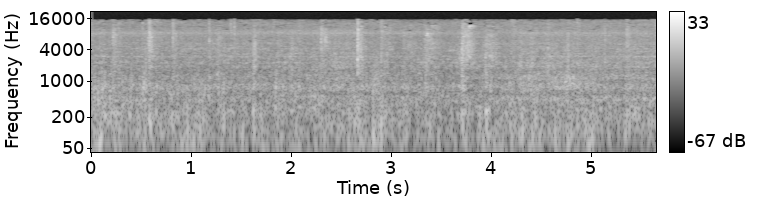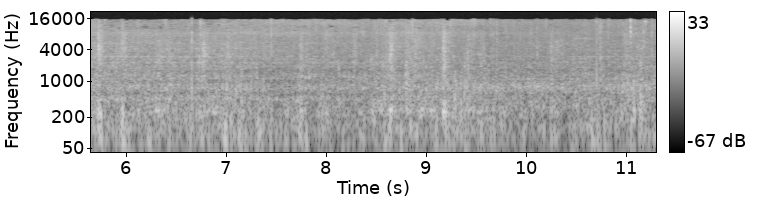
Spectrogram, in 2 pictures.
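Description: Passenger train coaches running into a station, the wheels clacking irregularly over rail joints and points over a steady rumble.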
